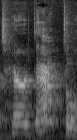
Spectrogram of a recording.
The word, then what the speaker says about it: pterodactyl: Why can't you hear a pterodactyl using the bathroom? Because the P is silent.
